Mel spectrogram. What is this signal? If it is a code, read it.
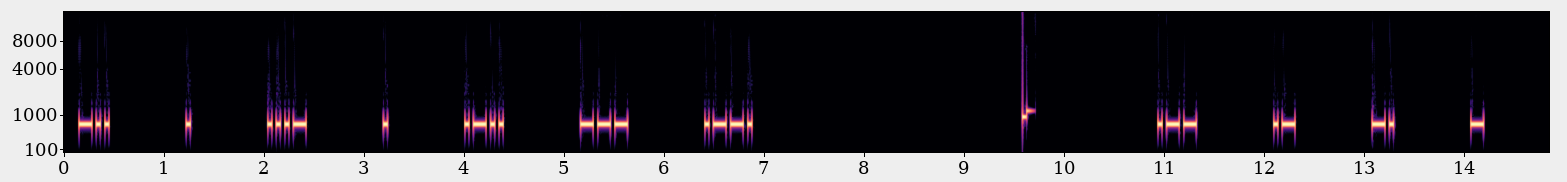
Morse code, heard as a keyed tone, about 27 wpm, spaced as for 10 wpm, 690 Hz. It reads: DEVELOP WANT
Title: 6x Character Spacing - Top 500 Words - 28wpm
